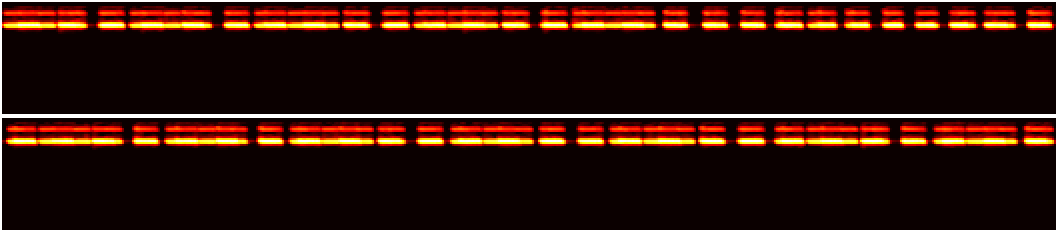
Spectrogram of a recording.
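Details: Two crickets stridulating nearby: shrill, high-pitched pulses packed into quick regular bursts, repeated continuously, with clean silence behind them.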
